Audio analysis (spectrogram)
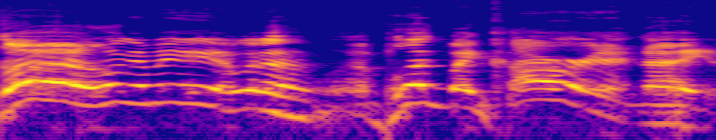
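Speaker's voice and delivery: high, swooping, giddy, excited show-off bragging tone. Mocking a neighbor who bought an electric car: imitating an excited boast. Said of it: "he's so excited, he's telling all his neighbors".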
